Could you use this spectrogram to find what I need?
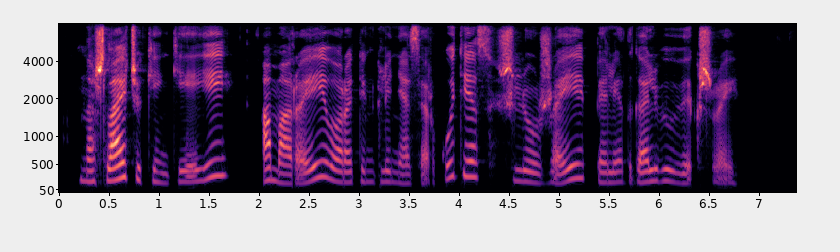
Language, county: Lithuanian, Alytus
